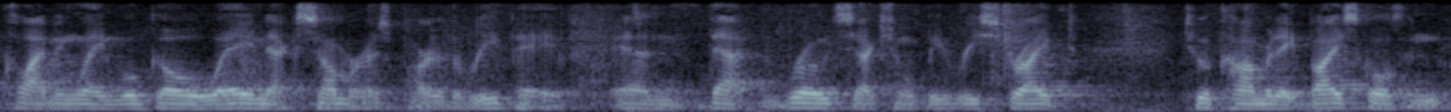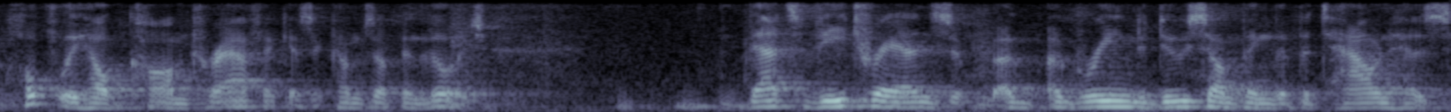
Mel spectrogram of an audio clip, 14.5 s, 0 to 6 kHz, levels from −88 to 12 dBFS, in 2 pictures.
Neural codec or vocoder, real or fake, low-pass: none; real; 5.4 kHz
